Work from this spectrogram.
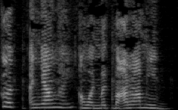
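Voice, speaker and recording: Radio drama role: spiteful bossy girl, Ilocano accent, very high, sharp tone. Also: moderate pace. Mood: sullen. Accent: Filipino, Ilocano.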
